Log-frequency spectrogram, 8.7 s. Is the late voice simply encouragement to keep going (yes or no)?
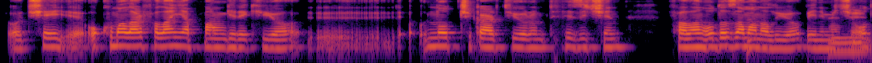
yes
